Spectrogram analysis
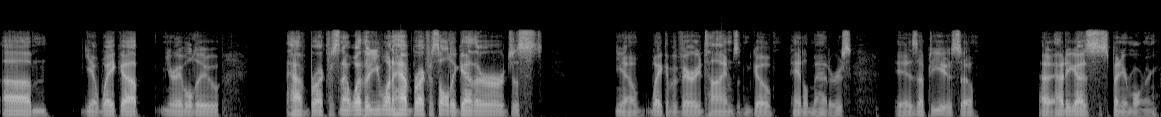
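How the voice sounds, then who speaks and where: A man narrating casually as game master of a tabletop roleplaying game, in a halting, conversational way. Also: fairly low pitch, steady tone, fairly bright tone, smooth, no echo, lo-fi sound.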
